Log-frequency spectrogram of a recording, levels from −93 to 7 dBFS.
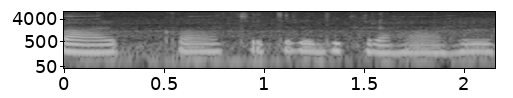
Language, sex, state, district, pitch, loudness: Hindi, female, Uttar Pradesh, Ghazipur, 100 Hz, -27 LUFS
